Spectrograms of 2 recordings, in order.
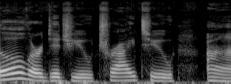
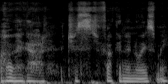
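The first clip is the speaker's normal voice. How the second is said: ordinary talk, nothing marked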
